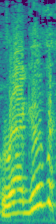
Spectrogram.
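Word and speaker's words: Rougeau: The other team is the I might butcher this, the Ragu Brothers? – Ragu.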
